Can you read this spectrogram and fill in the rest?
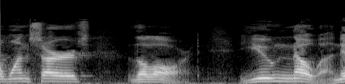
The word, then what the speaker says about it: Eunoia: The Greek word sounds like this. Eunoia. Eunoia. I'm just pronounce it the way it's spelled, the way it reads out.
